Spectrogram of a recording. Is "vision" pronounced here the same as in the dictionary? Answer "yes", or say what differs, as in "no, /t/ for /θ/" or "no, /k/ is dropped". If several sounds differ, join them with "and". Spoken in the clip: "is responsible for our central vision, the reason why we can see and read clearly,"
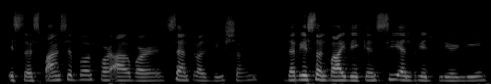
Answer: no, /ʃ/ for /ʒ/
